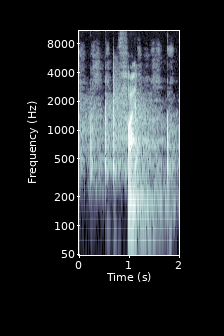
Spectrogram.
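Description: Chalk writing on a chalkboard: a few sharp taps and short scratches as digits are written, with a short spoken syllable about a second in.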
